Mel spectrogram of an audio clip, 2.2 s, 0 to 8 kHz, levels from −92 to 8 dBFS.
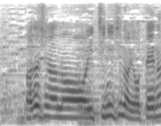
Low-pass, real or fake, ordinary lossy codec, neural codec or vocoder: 7.2 kHz; real; none; none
